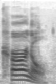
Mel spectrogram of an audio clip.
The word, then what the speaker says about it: colonel: begin to explain how it is that we pronounce the word colonel as in the originator of kfc colonel harland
